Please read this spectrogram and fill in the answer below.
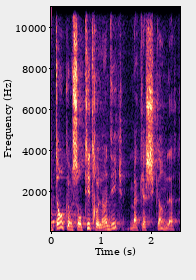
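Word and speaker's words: makashikan (摩訶止観): Nous n'avons pas manqué de rappeler combien ce traité, la somme de quiétude et de contemplation, le makashikan euh, en prononciation japonaise, Guan en chinois,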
